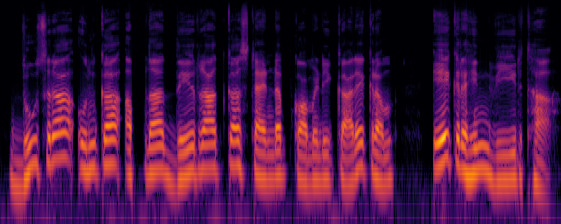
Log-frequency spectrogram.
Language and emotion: Hindi, neutral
